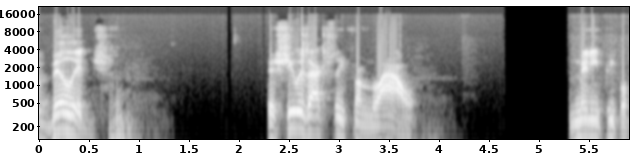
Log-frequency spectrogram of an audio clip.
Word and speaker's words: Lao: like the The Village she was actually from Lao many people pronounce it l but pronounced it la la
